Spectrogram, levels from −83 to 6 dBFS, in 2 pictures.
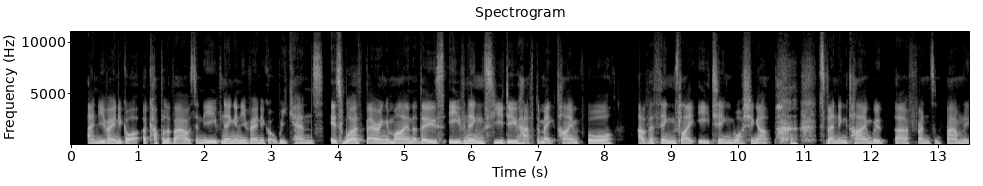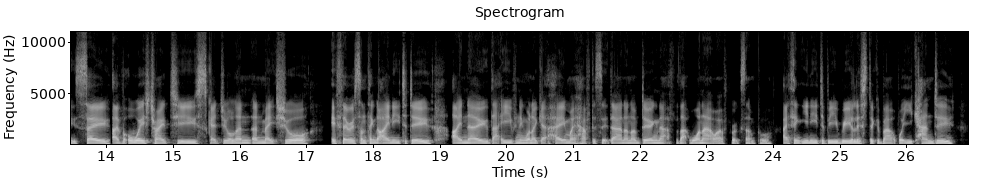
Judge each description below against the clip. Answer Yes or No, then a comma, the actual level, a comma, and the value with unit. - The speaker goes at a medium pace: No, fast, 220 wpm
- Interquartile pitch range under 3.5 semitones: Yes, narrow, 2.5 semitones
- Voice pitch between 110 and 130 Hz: Yes, low, 120 Hz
